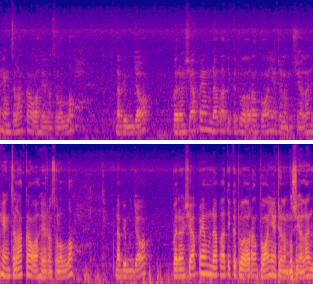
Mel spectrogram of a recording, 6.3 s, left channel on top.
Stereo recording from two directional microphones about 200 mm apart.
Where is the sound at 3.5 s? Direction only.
50° right (ahead or behind).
